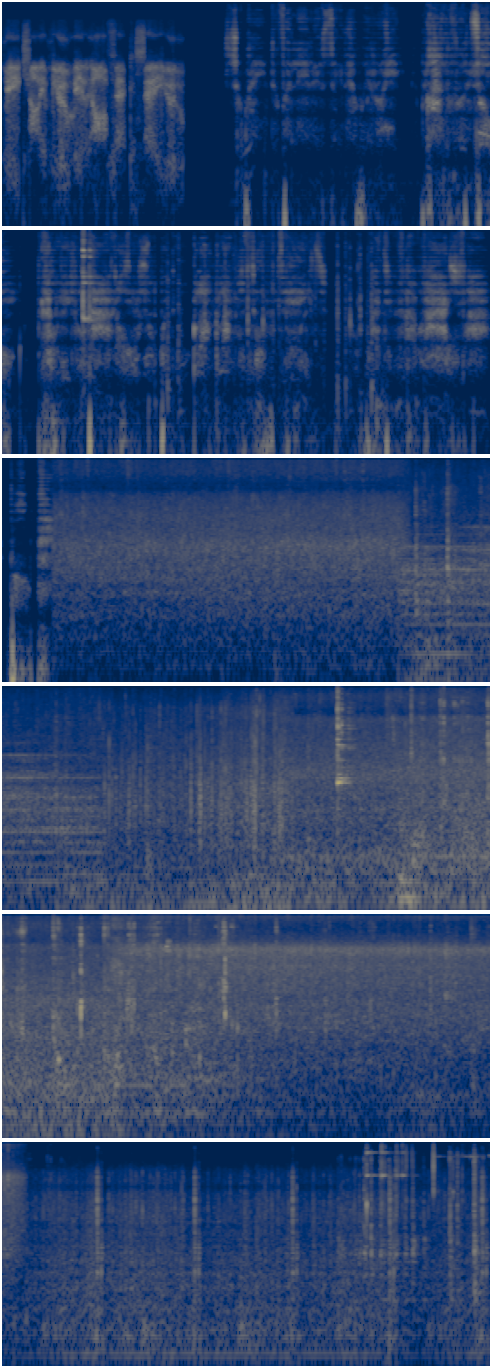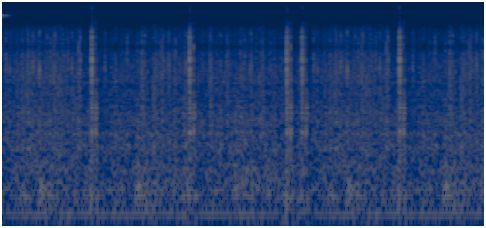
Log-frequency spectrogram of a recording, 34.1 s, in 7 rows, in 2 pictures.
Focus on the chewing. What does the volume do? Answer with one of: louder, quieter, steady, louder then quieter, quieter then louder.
quieter.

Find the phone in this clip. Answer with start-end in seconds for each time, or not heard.
not heard.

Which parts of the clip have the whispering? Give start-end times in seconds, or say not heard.
0.0-10.3.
